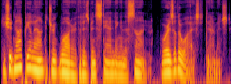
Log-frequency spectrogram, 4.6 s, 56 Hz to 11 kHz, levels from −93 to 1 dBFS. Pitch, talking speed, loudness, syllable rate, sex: 120 Hz, 245 wpm, -17 LUFS, 6.4 syllables/s, male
